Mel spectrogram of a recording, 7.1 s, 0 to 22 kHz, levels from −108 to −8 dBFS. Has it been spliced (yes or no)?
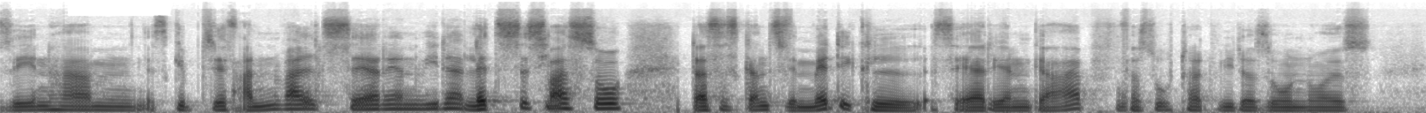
yes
